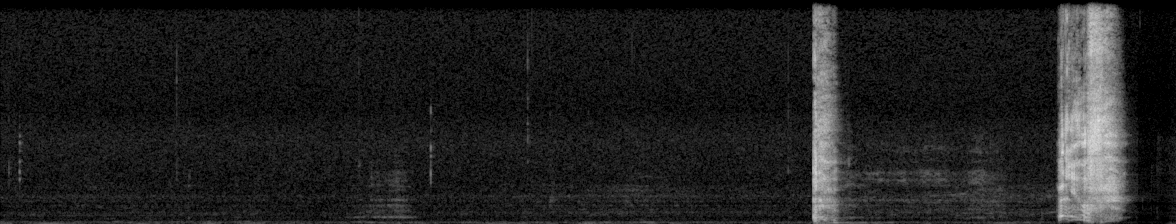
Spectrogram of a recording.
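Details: Person sneezing on a mirror: quiet room, then two sharp, hissing bursts of air from the nose and mouth, the second longer; big wet sneezes within a sequence of stifles, false starts, nose blows and a little cough.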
